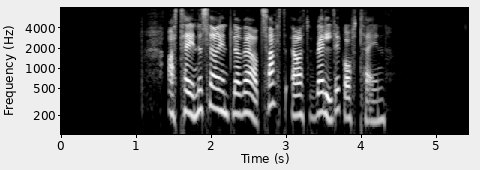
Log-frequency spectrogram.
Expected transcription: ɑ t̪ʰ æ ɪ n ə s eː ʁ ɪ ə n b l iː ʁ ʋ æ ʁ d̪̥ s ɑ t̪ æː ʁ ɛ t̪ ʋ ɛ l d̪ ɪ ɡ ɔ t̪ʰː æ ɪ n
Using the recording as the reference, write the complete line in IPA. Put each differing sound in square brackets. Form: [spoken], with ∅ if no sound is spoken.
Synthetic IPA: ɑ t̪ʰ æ ɪ n ə s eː ʁ ɪ ə n b l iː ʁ ʋ æ ʁ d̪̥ s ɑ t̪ æː ʁ ɛ t̪ ʋ ɛ l d̪ ɪ ɡ ɔ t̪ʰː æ ɪ n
